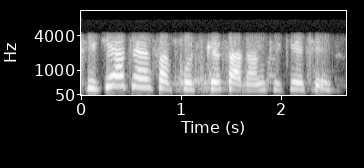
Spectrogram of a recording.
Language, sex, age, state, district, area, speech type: Maithili, female, 45-60, Bihar, Araria, rural, conversation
